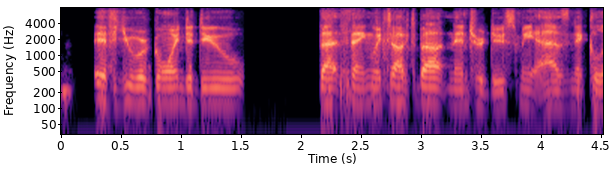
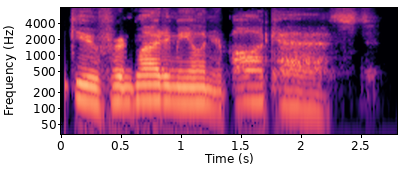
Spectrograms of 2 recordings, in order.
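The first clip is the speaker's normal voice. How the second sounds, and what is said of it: Tired, sleepy, slightly high-sounding drawl. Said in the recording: “I don't even know how to do Nicolas Cage ... chilling, like somewhat high ... Like a tired ... He's like Al Pacino, but he just woke up from a nap.”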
